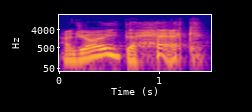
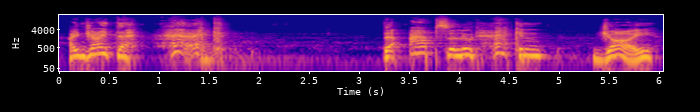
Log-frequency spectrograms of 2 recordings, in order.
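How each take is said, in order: First: Said in the usual way. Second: High, drawn-out silly voice; hammed-up enthusiasm. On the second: Streamer overselling how much he enjoyed a game, hammed-up. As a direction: stretch it out, pitched way up.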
